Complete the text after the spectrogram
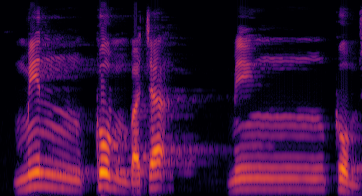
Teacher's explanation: n itu bunyi Eng hanya pada dua kondisi nun sukun ketemu Kaf nun sukun ketemu qof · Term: ikhfa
